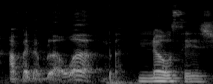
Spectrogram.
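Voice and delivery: ordinary talk, nothing marked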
